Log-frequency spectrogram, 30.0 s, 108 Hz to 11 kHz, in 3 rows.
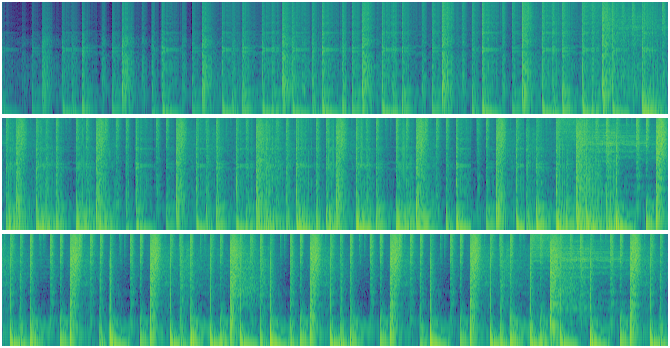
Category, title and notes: Music > Multiple instruments
Slowly Evolving/Crescendoing Beat (16 Bars, 100 bpm)
crescendo, 100-bpm-drum-beat, ambient-evolving-beat, evolving-beat, 100-bpm-drum-loop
